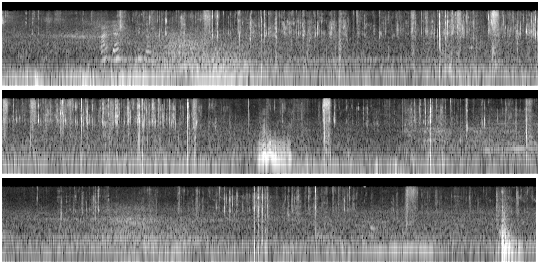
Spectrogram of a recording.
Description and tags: cats feeding
cats gnawing away on dry food, the stronger gets more.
